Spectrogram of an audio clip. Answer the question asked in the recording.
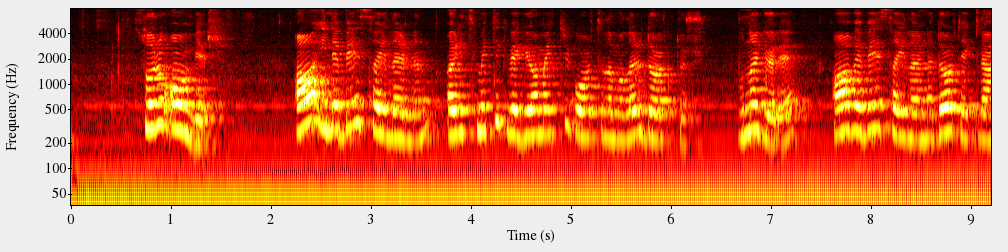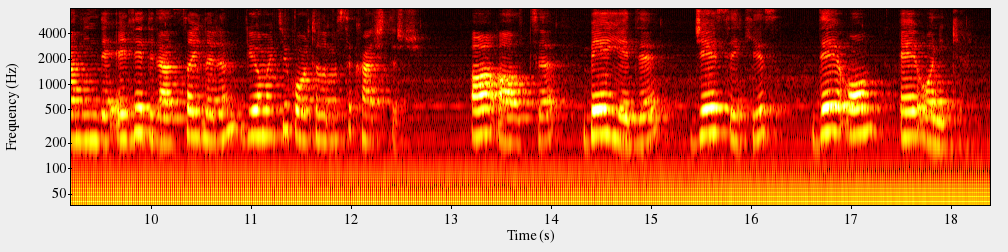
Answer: Doğru cevap C 8.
